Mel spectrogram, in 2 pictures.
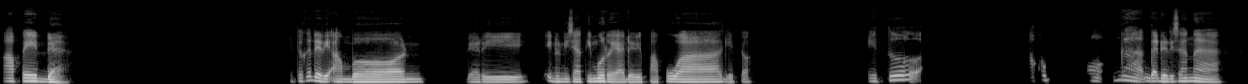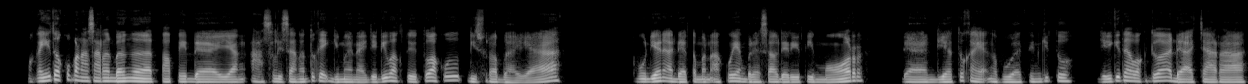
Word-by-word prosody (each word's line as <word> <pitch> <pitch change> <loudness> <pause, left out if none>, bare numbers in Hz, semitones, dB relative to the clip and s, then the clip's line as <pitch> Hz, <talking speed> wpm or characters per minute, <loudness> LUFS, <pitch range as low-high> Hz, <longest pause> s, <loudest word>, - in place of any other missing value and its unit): papeda. 140 -8 +4 2.2
Itu 135 - -13
kan 185 - -1
dari 145 -4 +6
Ambon, 120 0 +5 0.6
dari 115 -1 -3 0.6
Indonesia 125 -4 0
Timur 140 0 +5
ya, 110 -1 +3
dari 110 0 +2
Papua 120 +1 +2
gitu. 110 0 -8 1.2
Itu. 190 - -2 1.1
Aku - - -16
p - - -59 0.3
mo 165 -2 -11
enggak, 195 -5 -3
enggak 150 -1 +1
dari 135 -1 +2
sana, 150 0 +2 0.8
makanya 155 +3 +1
itu 210 - +4
aku 225 - -8
penasaran 160 -5 +1
banget 145 -3 +4
papeda 125 -2 -1
yang 120 0 -1
asli 125 0 -3
sana 125 0 -1
tuh, 175 - -6
kayak 155 -5 -1
gimana. 115 -2 -2
Jadi 115 +6 -2
waktu 135 -6 -1
itu, 165 - -2
aku 185 +4 -1
di 130 - -2
Surabaya, 110 - -2 0.7
kemudian 135 +3 +1
ada 130 -5 +1
teman 120 -2 -4
aku 135 +6 -2
yang 140 - 0
berasal 115 0 -2
dari 110 0 +1
Timor, 115 +9 0 0.4
dan 115 -2 -3
dia 120 +1 0
tuh 170 +7 -8
kayak 130 -4 -3
ngebuatin 120 0 -3
gitu. 155 +1 -4 0.2
Jadi 125 +2 -2
kita 175 -2 +1
waktu 150 +1 -4
itu 160 - 0
ada 155 -9 +1
acara 115 -1 -1
125 Hz, 140 wpm, -23 LUFS, 115-150 Hz, 2.2 s, dari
